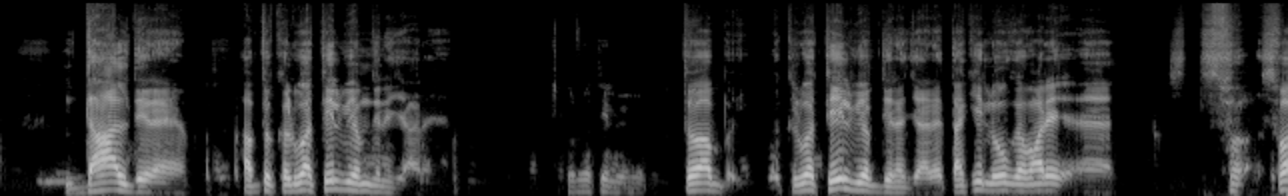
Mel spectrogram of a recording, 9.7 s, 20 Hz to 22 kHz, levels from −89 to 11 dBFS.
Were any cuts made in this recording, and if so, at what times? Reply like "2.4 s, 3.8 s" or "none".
none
